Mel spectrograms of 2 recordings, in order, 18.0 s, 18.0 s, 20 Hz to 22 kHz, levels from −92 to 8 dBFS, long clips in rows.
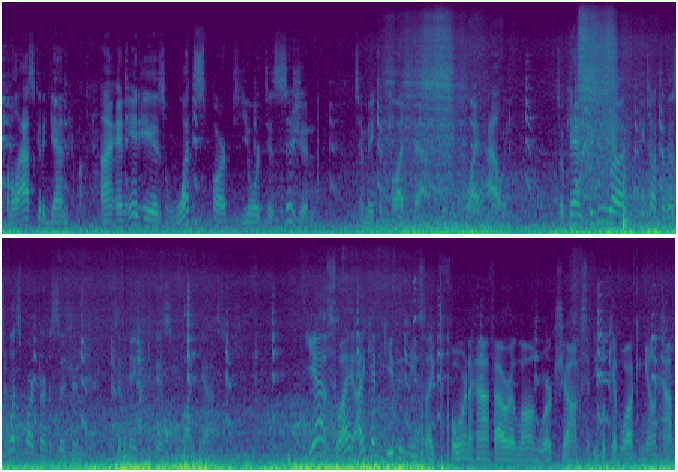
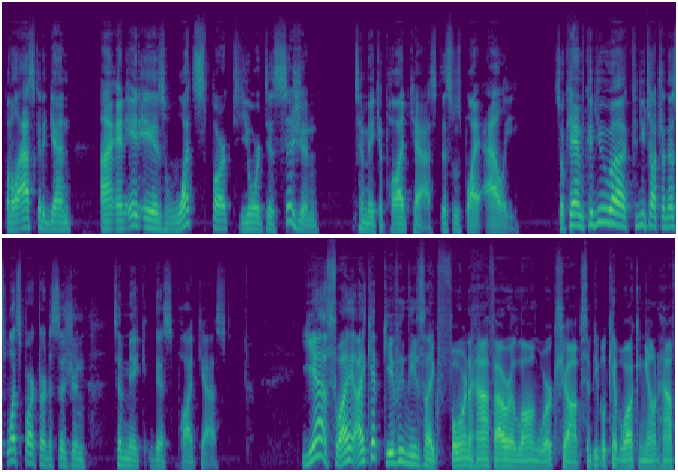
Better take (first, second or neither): second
